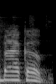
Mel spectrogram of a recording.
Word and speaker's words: back up: You have to say back up, Back up. back up. Yeah. So both words are stressed at about the same level, hey?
